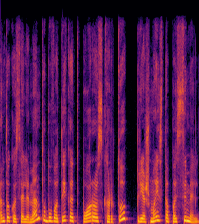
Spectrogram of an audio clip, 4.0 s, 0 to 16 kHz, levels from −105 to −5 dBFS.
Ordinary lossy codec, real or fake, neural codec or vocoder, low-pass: AAC, 96 kbps; real; none; 14.4 kHz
